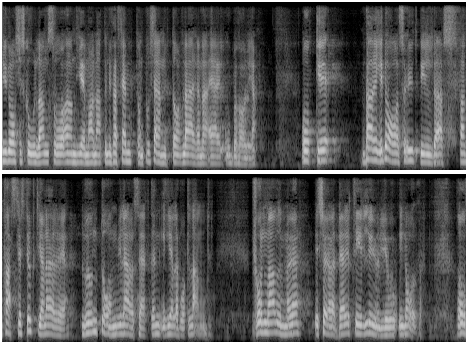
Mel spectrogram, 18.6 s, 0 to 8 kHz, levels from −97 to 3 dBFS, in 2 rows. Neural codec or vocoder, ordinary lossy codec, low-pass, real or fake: codec, 16 kHz in and 24 kHz out, 0.6 kbps, FireRedTTS-2 codec; none; 7.2 kHz; fake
